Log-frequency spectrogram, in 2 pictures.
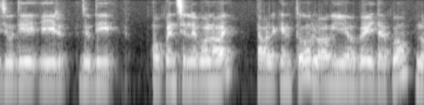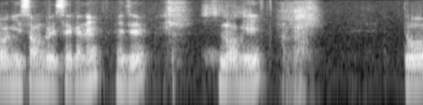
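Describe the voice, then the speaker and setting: A man with a Bangladeshi accent teaching English pronunciation at an unhurried pace. His voice is mellow and dark, and he keeps the pitch level. He repeats and stretches each example word as he explains it. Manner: slow and repetitive, drawing out the words he demonstrates. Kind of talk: slow, deliberate explanatory lesson.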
